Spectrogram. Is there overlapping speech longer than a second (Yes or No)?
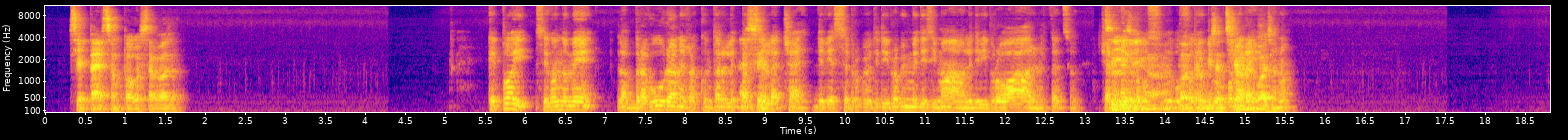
Yes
